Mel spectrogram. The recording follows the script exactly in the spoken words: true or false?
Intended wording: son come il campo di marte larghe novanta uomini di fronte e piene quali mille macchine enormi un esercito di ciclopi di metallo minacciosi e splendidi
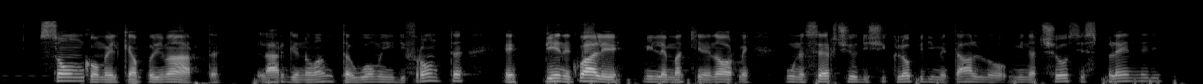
true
